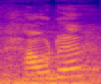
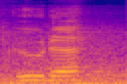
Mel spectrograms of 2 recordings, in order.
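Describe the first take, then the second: First: The name is said the local Dutch way. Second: The name is said the American English way.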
